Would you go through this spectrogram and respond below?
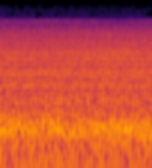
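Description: Kiowa Warrior helicopter in the DCS flight simulator, hovering with a steady, dense turbine and rotor drone that stays loud and even throughout with no talking.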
